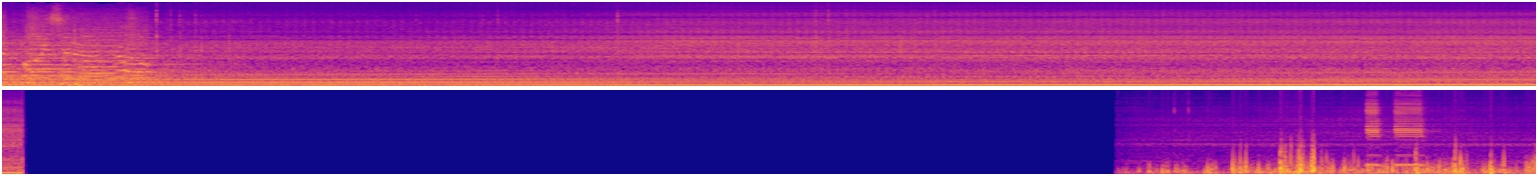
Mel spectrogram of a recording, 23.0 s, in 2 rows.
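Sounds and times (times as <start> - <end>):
music: 0.0 - 1.4
car engine droning: 0.0 - 11.7, 19.9 - 23.0.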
